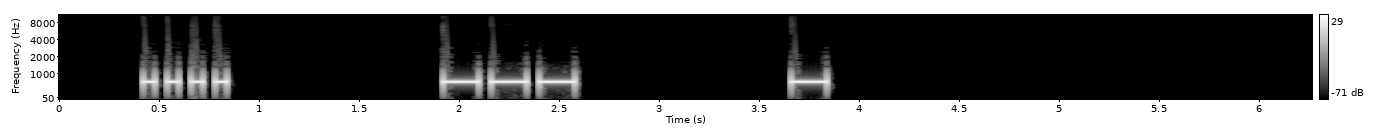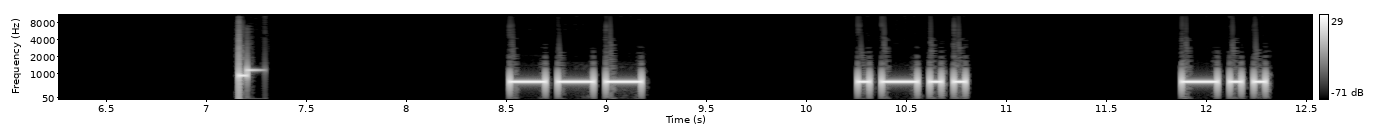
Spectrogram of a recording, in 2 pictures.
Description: Morse code, heard as a keyed tone, about 20 wpm, spaced as for 7 wpm, 700 Hz. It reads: HOT OLD
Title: 6x Character Spacing - Top 300 Words - 20wpm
